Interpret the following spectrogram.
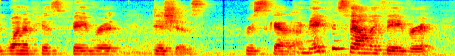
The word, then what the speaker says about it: bruschetta: make this bruschetta and i did say bruschetta with a long k i have had many of my italian speaking friends correct me and so i have finally learned how to pronounce it properly not the way most americans say bruschetta but in the italian way bruschetta with the hard k as i start to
